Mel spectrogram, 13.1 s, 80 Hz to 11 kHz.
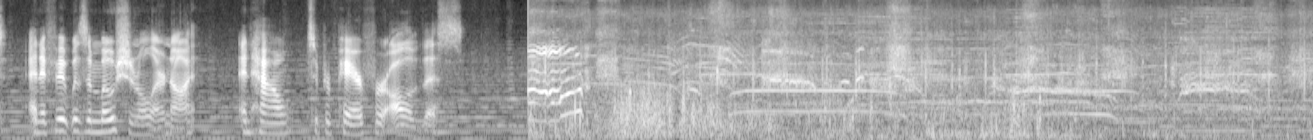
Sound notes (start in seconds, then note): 5.3 heavy breathing and panting; 8.1 crowd cheers in the background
